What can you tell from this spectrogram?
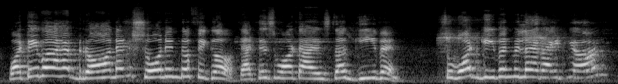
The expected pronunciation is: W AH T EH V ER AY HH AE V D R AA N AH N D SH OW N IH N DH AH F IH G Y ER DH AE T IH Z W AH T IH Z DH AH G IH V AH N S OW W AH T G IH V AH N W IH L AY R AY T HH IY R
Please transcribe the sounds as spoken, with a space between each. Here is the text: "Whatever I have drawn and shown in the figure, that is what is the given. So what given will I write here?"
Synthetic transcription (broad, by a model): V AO T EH V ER AY HH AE V D R AA N AH N D SH OW N IH N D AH F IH G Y ER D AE T IH Z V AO T IH Z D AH G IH V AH N S OW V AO T G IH V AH N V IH L AY R AY T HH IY R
